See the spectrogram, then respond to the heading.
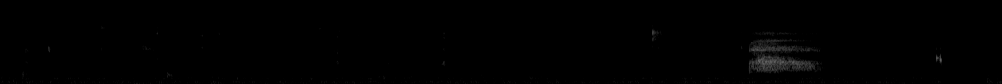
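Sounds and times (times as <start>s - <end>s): faint chewing: 0.0s - 7.5s.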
